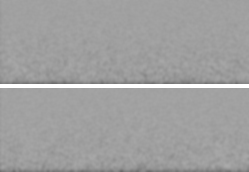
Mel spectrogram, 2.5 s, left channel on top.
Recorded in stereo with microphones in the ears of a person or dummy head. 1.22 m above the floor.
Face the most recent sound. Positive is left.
No sound to turn to.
